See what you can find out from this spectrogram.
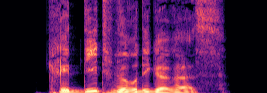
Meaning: strong/mixed nominative/accusative neuter singular comparative degree of kreditwürdig
- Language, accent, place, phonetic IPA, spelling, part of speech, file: German, Germany, Berlin, [kʁeˈdɪtˌvʏʁdɪɡəʁəs], kreditwürdigeres, adjective, De-kreditwürdigeres.ogg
